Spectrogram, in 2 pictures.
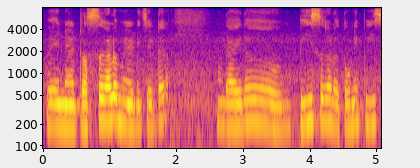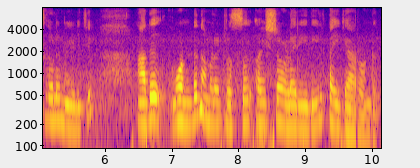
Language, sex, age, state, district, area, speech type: Malayalam, female, 45-60, Kerala, Kottayam, rural, spontaneous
